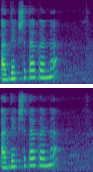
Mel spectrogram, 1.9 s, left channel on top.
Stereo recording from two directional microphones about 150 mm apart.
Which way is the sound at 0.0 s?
30° left (ahead or behind).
